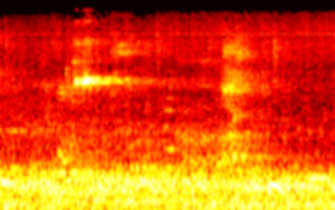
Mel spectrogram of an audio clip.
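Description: Young men shout and cheer together after a point.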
